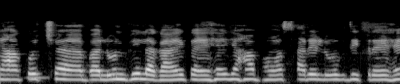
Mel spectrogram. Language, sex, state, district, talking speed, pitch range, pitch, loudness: Hindi, female, Chhattisgarh, Rajnandgaon, 210 wpm, 215-235 Hz, 225 Hz, -17 LUFS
